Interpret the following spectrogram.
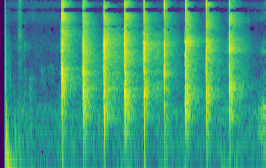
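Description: Hand clapping: about nine sharp claps in a steady rhythm, roughly three a second, starting about a second in. A single short click comes at the very start.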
